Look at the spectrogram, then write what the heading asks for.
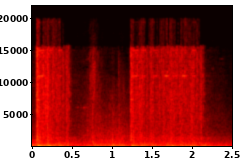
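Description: Gunfire in the video game Deus Ex: Mankind Divided, two loud bursts of rapid shots about a second apart, each trailing into a rough noisy tail.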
